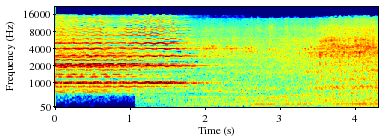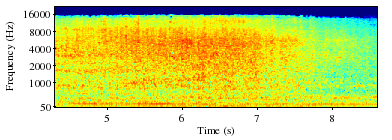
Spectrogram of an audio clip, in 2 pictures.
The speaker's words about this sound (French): Des rafales de vent froid, des rouleaux de poussière ocre et un balai incessant de camions géants chargés de pierres.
